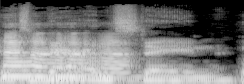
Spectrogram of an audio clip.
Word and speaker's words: Berenstain: It is spelled with an A instead of an E. It's Berenstain.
